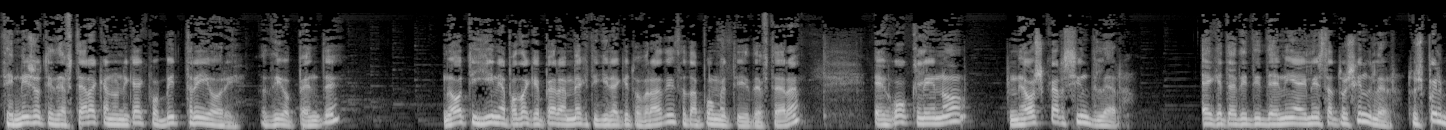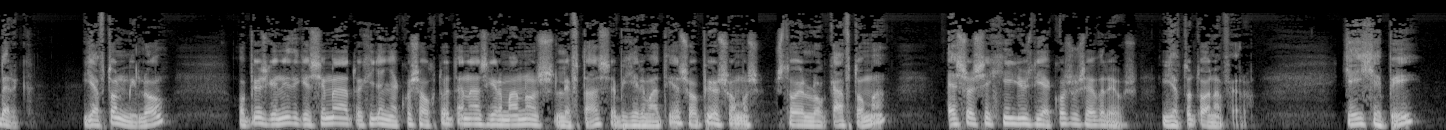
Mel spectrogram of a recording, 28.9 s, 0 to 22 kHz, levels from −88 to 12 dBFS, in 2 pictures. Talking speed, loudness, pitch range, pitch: 145 wpm, -16 LUFS, 110-140 Hz, 125 Hz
